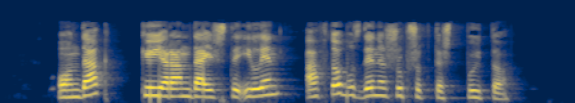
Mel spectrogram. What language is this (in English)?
Mari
